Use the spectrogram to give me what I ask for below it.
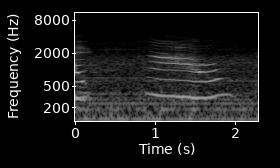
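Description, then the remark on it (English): A kitten lets out a single drawn-out meow that rises and then falls in pitch, clear, over a steady low background hum. “All right, let's get into this little cat action.”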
